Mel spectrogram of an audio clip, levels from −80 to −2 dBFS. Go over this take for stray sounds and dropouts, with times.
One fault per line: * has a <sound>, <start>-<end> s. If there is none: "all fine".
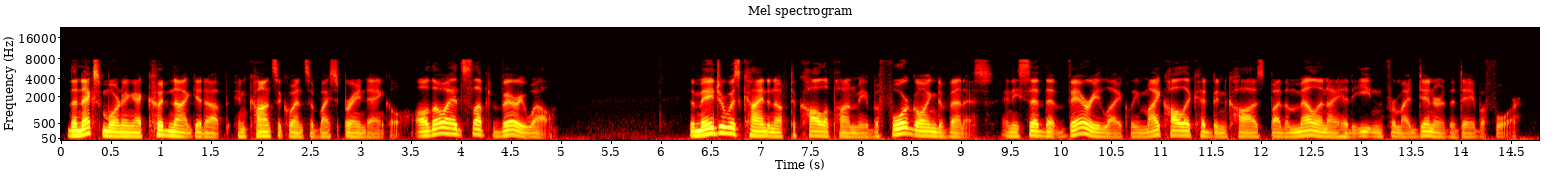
all fine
